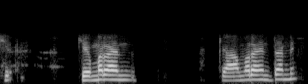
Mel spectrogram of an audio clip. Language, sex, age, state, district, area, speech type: Telugu, male, 18-30, Telangana, Ranga Reddy, rural, conversation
